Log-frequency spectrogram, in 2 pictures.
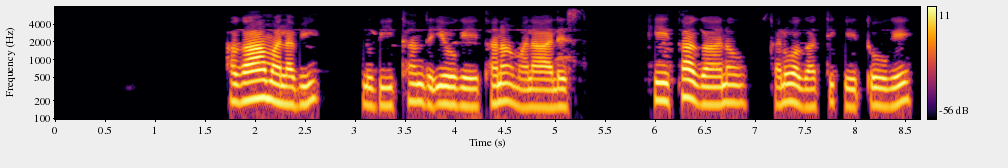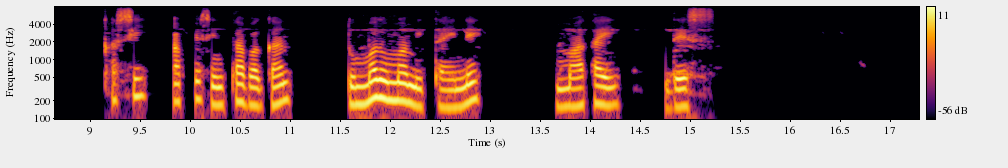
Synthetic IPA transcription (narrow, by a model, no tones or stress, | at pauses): hɐɡaːmɐlɐbi | nʊbiːt̪ːɐnd̪ɛʔɪjo̞ːɡe̞ːt̪ʰɐnɐmɐlaːles | kʰe̞ːt̪ːaːɡaːnɐw | sɐlʊwɐɡɐt̪ːɪke̞ːt̪ʼːoːɡe̞ː | kʼɐsːɪ | ɐpːɛsɪnt̪ːabɐɡːɐn | d̪̥ʊmːɐd̪ʊmːɐmɪt̪ːɐjnːɛ | maːt̪ɐj | d̪eːs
